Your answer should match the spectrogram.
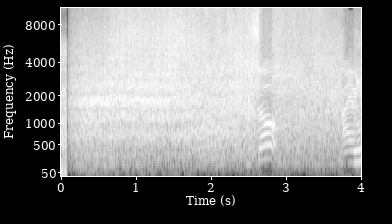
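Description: Steady rushing noise of highway traffic going past, with a brief voice about two-thirds of the way in and again at the very end.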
